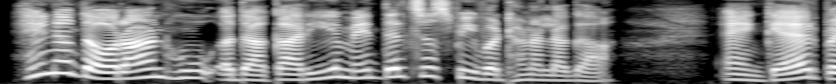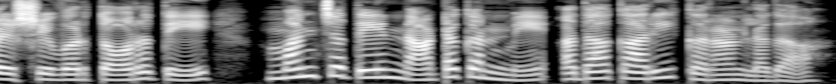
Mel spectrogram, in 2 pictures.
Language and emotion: Sindhi, neutral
